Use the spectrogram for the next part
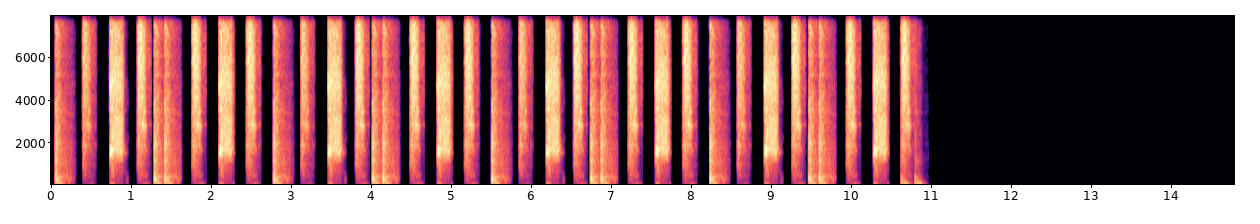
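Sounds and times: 
hip hop karaoke instrumental: 0:00.1 - 0:10.9.

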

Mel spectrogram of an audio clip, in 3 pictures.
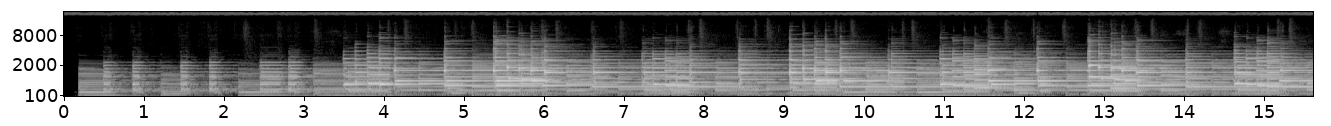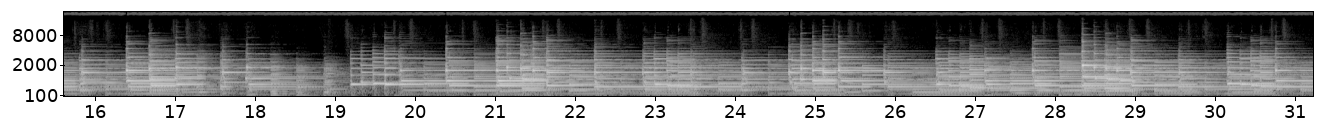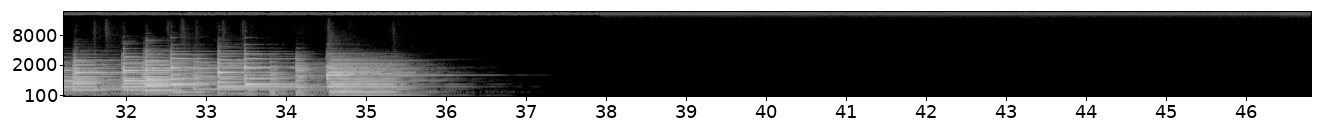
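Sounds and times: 
sentimental waltz: 0:00.2 - 0:35.9.

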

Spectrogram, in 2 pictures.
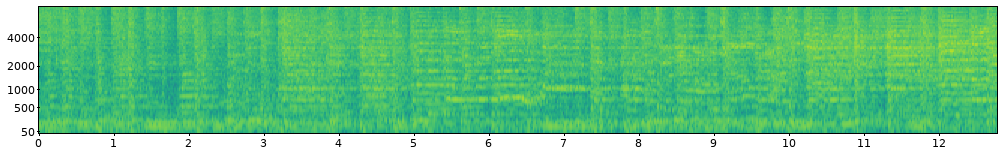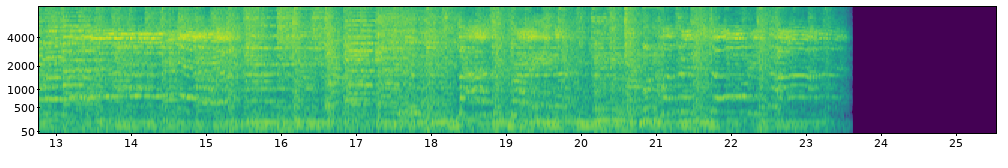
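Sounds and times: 
R&B music: 0:00.0 - 0:23.6.

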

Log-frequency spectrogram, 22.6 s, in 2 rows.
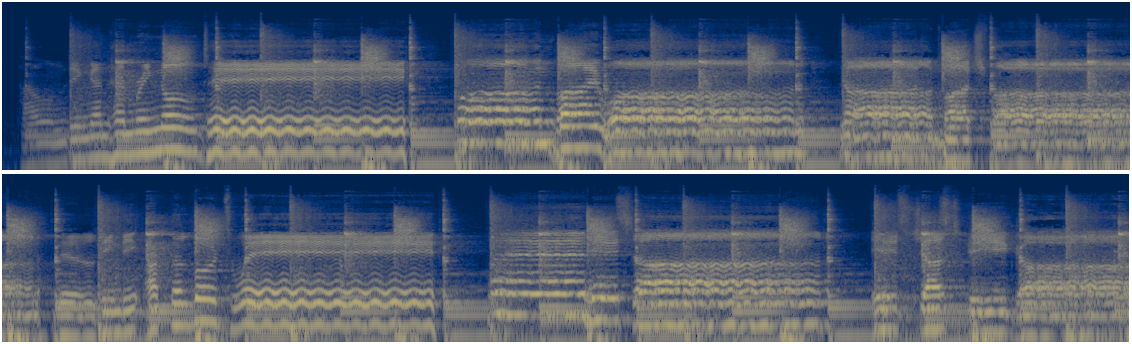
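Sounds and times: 
pounding and hammering: 0:00.7 - 0:22.5.

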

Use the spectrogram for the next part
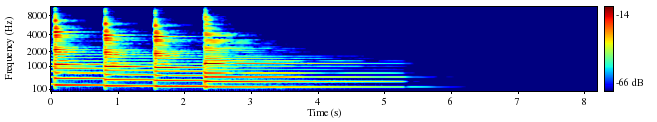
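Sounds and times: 
guitar notes: 0:00.0 - 0:05.6.

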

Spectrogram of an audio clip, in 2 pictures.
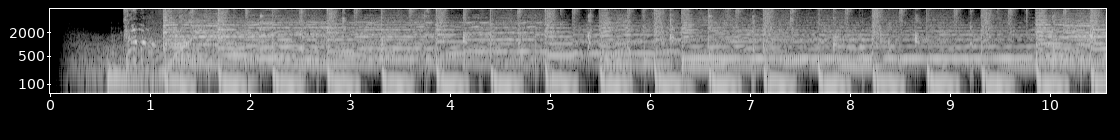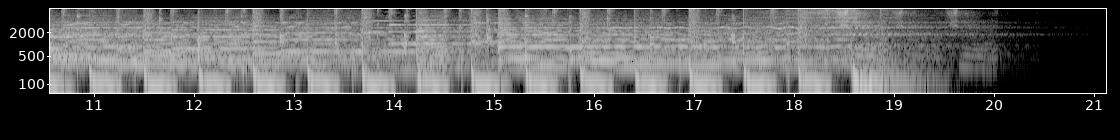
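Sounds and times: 
music loop: 0:00.8 - 0:19.0.

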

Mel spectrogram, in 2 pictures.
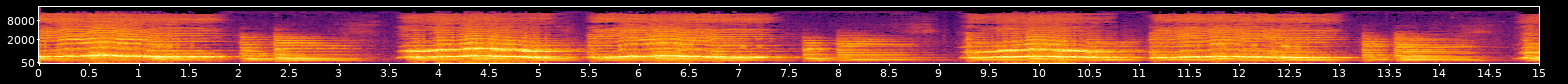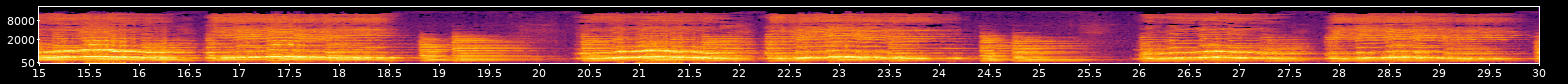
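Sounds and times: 
vocal exercises: 0:00.0 - 0:02.0, 0:03.0 - 0:07.4, 0:08.7 - 0:13.2, 0:14.2 - 0:18.7, 0:20.4 - 0:24.4, 0:26.0 - 0:29.7.

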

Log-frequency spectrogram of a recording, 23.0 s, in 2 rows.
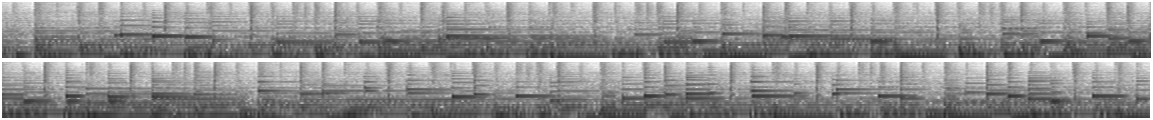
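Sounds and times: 
jazz lounge elevator hold music: 0:00.0 - 0:22.9.

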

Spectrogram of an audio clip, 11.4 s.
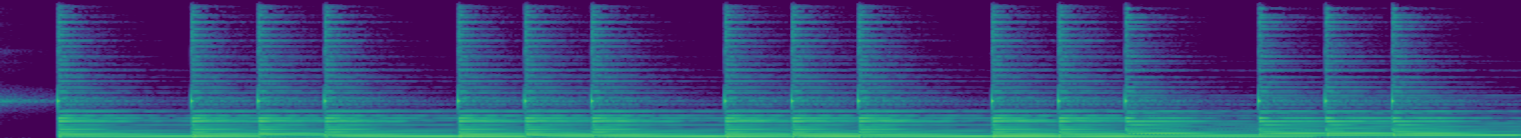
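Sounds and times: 
guitar chords: 0:00.5 - 0:11.4.

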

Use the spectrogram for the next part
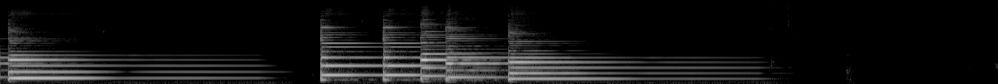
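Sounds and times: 
melody practice: 0:00.0 - 0:07.7.

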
